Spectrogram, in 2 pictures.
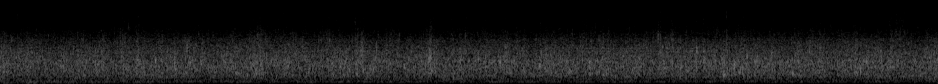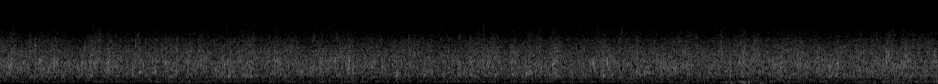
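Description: Water splashes steadily into a pool from a small waterfall.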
